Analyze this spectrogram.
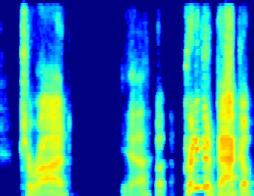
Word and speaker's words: Tyrod: correcting people he said the correct pronunciation is trod yeah but pretty good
